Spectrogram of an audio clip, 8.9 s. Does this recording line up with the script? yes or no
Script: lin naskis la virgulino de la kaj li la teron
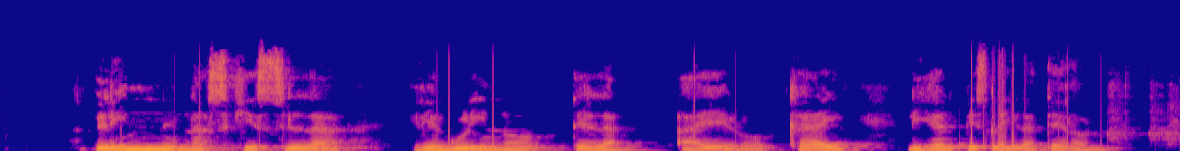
no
